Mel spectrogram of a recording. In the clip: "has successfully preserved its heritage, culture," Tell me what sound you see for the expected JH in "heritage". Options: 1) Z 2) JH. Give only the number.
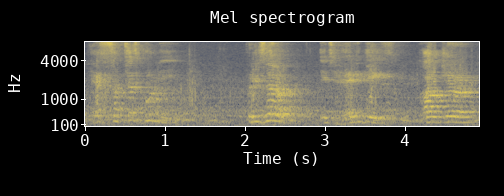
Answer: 1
